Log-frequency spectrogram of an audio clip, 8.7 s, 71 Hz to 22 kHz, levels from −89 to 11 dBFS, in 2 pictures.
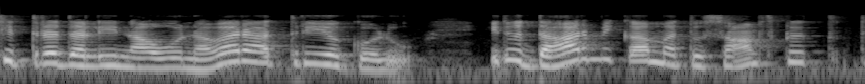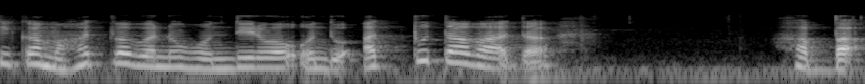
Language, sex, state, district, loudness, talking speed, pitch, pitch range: Kannada, female, Karnataka, Bangalore, -20 LUFS, 85 wpm, 270 Hz, 220-305 Hz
